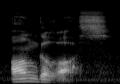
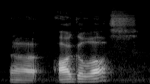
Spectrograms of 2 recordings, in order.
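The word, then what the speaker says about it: ἄγγελος: so this word that we're looking at is angle loss we might be tempted to say Agha loss and just pronounce that G twice but really this is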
